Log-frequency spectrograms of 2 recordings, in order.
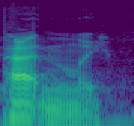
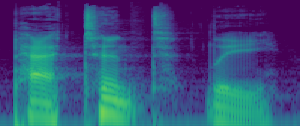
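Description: First: The word is said in an ordinary way. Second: The 'patent' part is strongly emphasized. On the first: "I would say just like you did" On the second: "where they really emphasize like the patent part of it"

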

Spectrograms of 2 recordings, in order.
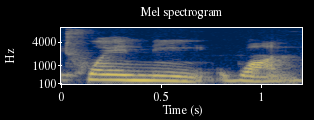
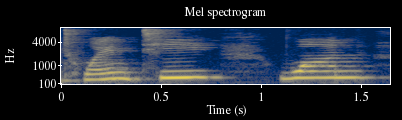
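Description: First: The t in twenty is dropped. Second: The t in twenty is fully pronounced.

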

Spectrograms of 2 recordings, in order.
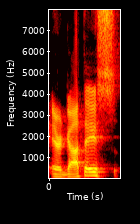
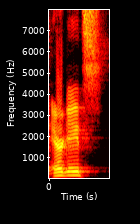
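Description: First: The word is pronounced in a Latin-like way. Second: The word is pronounced in an anglicized way. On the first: This is how it would be said in Latin. "I have a feeling in Latin would be like ergates" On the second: This is the pronunciation the source gives. "which it says ergates"

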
